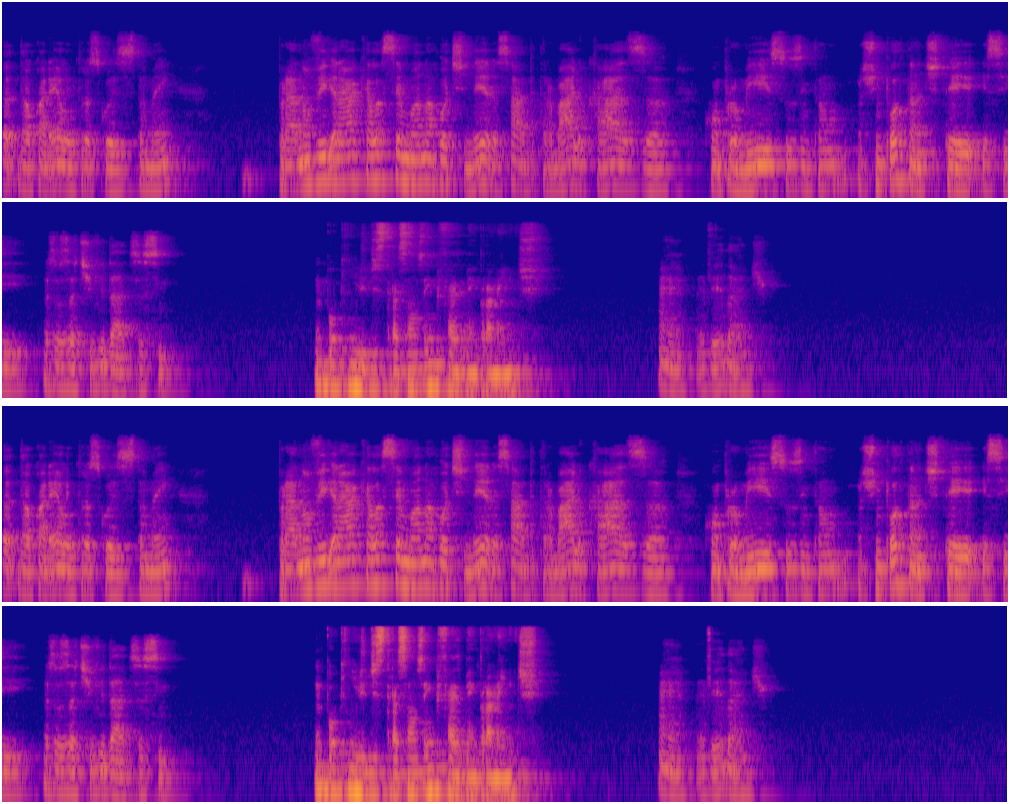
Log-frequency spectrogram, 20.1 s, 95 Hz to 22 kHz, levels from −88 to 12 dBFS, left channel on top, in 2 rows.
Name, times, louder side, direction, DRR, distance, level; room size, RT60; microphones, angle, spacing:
voice 1, 0.0-1.8 2.4-2.5 2.8-6.7 7.0-11.8 16.6-17.8, right 1 dB, 10° right, 0.4 m, -31 dB
voice 2, 13.2-15.4, right 3 dB, 70° right, 1.0 m, -24 dB
13.5 x 5.5 x 9.1 m
head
